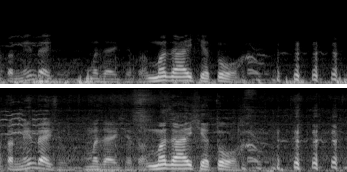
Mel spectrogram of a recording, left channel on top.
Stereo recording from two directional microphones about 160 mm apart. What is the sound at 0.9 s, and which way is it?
Speech, 5° right (ahead or behind).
